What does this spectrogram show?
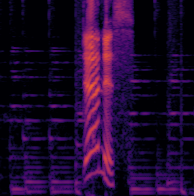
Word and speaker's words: Denise: is your name oh Dennis yeah oh my goodness I'm over here forgetting my manners messed up part is it smell it's spelled Denise but it's Dennis oh fancy yeah my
